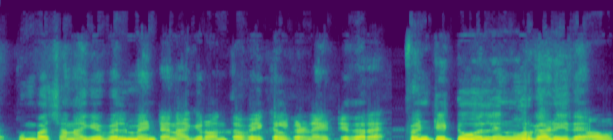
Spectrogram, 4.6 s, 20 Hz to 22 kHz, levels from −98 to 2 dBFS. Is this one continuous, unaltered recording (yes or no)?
no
